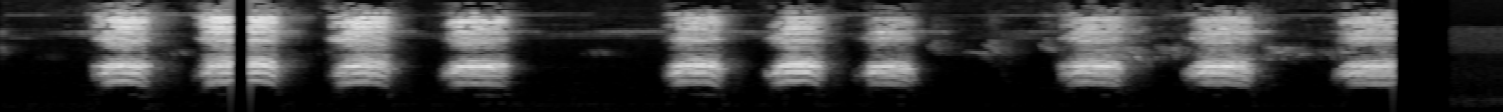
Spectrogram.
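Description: A crow gives harsh, rasping caws, about eleven in three bursts of four, four and three, each note broad and grating, roughly two per second.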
